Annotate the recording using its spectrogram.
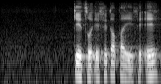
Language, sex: Southern Sotho, male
